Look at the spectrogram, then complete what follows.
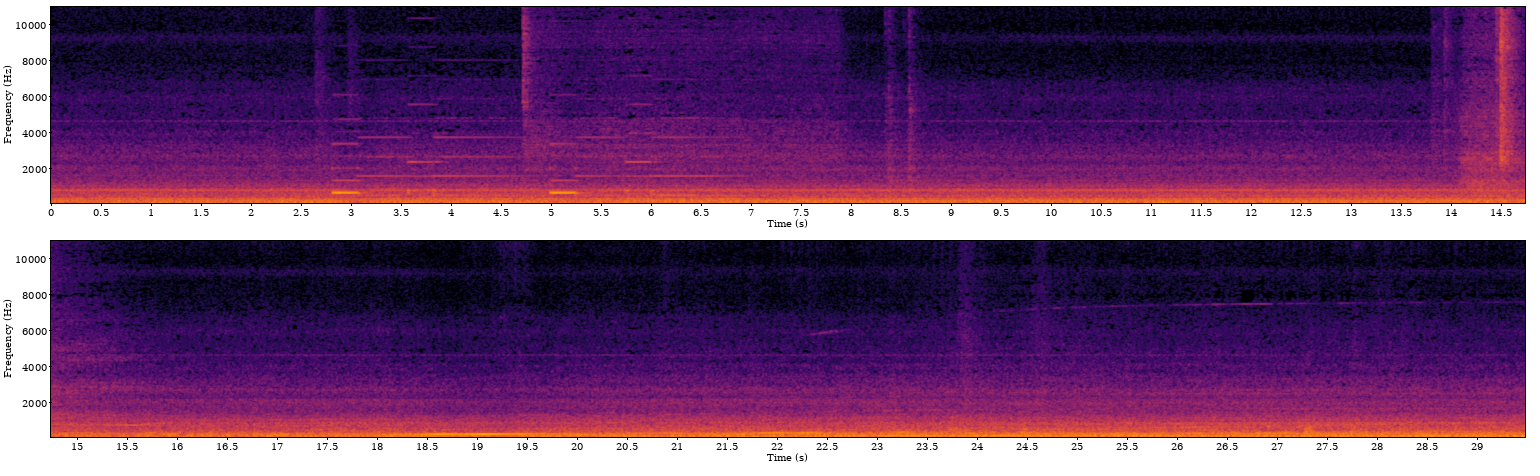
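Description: Diesel railcar's engine idling at a station, heard from inside the car, with a few short electronic beeps about three and five seconds in and a brief hiss of air near the middle. After that the engine revs up with a rising tone and gets louder as the train pulls away.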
